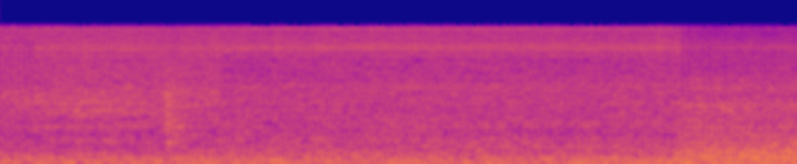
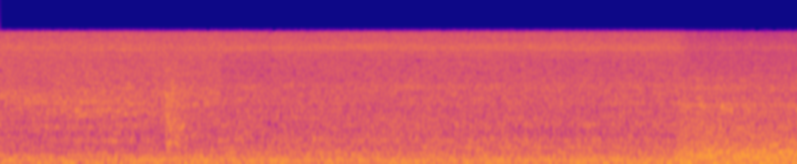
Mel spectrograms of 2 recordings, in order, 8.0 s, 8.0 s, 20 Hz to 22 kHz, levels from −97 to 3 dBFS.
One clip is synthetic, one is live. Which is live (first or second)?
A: second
